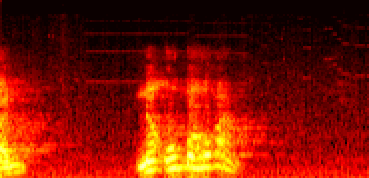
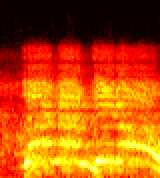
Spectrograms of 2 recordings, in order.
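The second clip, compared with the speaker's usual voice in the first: high-pitched sudden shout; booming lecture voice; 13 semitones higher than usual. Shown as a demonstration. Ustaz waking dozing listeners, startling shout. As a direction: cry out to wake the sleepers. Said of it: "suara saya kuat".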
